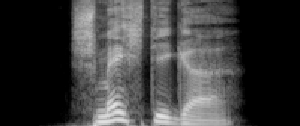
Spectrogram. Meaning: 1. comparative degree of schmächtig 2. inflection of schmächtig: strong/mixed nominative masculine singular 3. inflection of schmächtig: strong genitive/dative feminine singular
- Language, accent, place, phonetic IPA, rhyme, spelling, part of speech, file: German, Germany, Berlin, [ˈʃmɛçtɪɡɐ], -ɛçtɪɡɐ, schmächtiger, adjective, De-schmächtiger.ogg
